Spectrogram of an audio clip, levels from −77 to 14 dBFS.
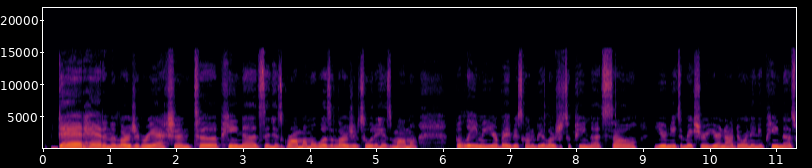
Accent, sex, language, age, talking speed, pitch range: American, female, English, 20-39, 205 wpm, 195-235 Hz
